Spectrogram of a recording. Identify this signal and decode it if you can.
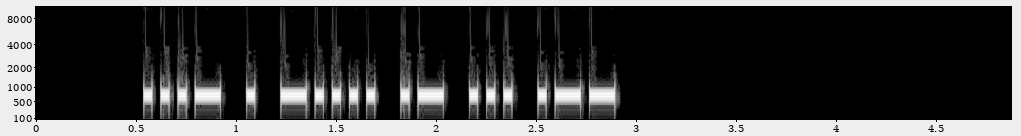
Morse code, heard as a keyed tone, about 27 wpm, 700 Hz. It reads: VE6ASW
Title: DXCC-100 Call Signs - 6 Characters - Repeated 2x - 28wpm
